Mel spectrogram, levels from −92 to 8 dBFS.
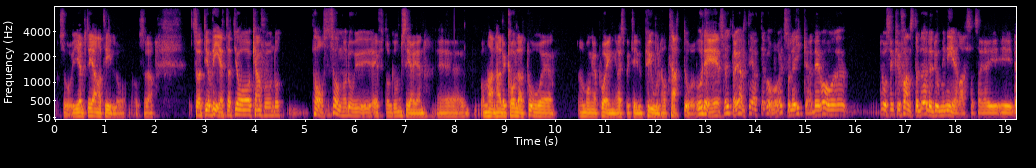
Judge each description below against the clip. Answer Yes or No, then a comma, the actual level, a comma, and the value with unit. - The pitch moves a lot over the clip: Yes, wide, 6.6 semitones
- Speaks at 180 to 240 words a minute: Yes, average, 185 wpm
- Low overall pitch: Yes, very low, 95 Hz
